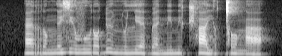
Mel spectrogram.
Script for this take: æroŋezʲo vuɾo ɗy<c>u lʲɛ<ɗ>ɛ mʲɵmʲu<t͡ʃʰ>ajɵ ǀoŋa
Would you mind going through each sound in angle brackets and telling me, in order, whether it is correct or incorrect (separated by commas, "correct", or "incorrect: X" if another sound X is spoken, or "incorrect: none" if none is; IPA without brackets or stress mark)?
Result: incorrect: ɲ, incorrect: ɓ, correct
